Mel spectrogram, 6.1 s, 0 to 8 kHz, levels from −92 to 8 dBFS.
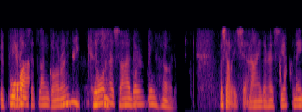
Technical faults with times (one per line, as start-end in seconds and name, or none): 0.00-6.06 tandem speech coding
3.33-3.38 background gated by the echo canceller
